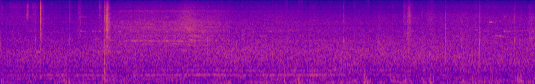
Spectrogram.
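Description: Street traffic: a passing car's steady hum that stops about seven seconds in, over wind rumbling and gusting on the microphone.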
